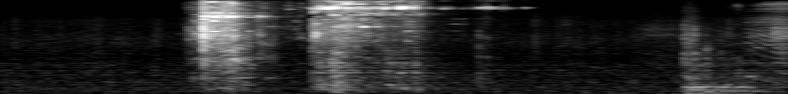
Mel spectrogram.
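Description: A chain rattles and clinks as it falls away.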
